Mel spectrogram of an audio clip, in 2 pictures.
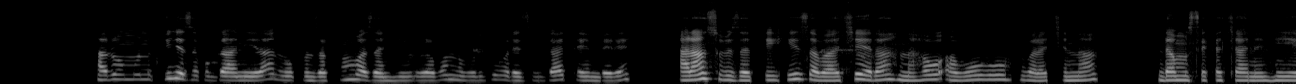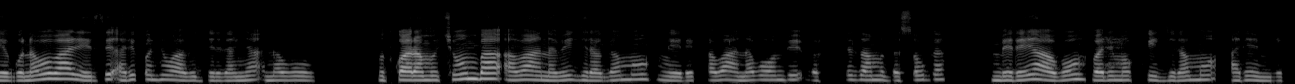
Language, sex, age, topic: Kinyarwanda, female, 25-35, education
